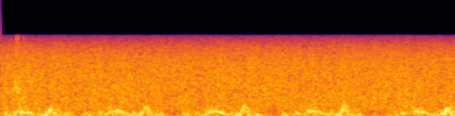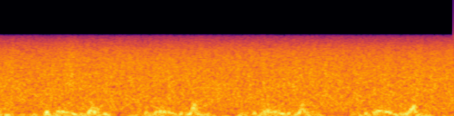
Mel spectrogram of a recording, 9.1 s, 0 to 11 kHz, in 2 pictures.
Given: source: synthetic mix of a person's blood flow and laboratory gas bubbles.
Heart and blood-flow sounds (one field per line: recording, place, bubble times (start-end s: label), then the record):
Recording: Doppler ultrasound of blood flow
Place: precordium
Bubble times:
0.09-0.33 s: bubbles
From the record:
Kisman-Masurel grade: 211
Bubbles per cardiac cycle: several, 3 to 8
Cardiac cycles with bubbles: 1 to 10%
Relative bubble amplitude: barely perceptible (0.100 to 0.250)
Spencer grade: 1 (occasional bubble signal discernible with the cardiac motion signal, with majority of cardiac periods free of bubbles)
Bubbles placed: anywhere in the cardiac cycle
